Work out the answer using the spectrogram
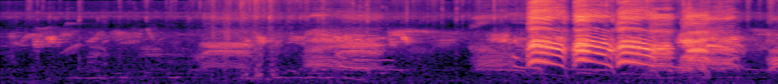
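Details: Crows in a village calling in a fast series: about eight harsh, ragged caws in quick succession, building from softer distant calls to loud close ones, roughly two per second at the peak.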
